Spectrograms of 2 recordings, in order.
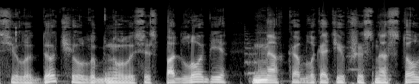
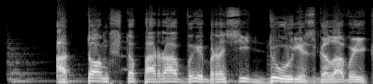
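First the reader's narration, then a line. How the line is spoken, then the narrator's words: Shouting. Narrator (Russian): крикнула мать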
